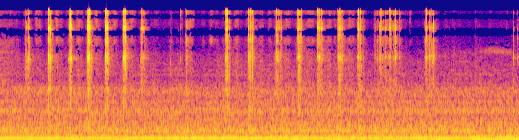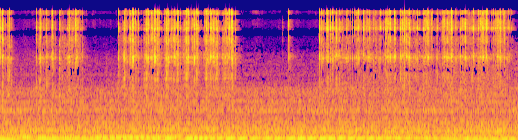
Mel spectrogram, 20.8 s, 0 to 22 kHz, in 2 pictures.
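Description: A rebuilt Snap-on FV71 ratchet clicks in sharp, close bursts of separate ticks that give way to longer runs of fast, continuous ratcheting.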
